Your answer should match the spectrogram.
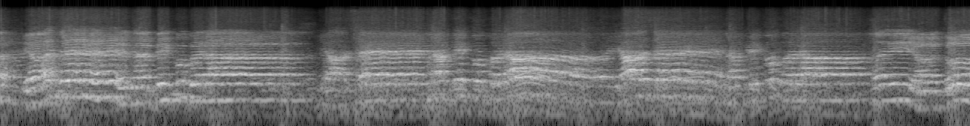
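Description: Male voices chanting a nauha, a Shia Muharram lament, in long sung phrases over a loudspeaker.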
